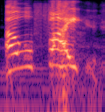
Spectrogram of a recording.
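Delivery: loud high defiant cry through a laugh; rally yourself half laughing; mock battle cry. Real, not acted. Gamer fighting back mobs, laughing battle cry. Defiant while being attacked.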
